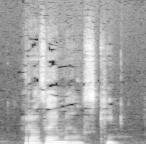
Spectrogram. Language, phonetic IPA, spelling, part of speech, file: Polish, [ˈrɔd͡zaj ˈmɛ̃w̃sʲci], rodzaj męski, noun, LL-Q809 (pol)-rodzaj męski.wav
